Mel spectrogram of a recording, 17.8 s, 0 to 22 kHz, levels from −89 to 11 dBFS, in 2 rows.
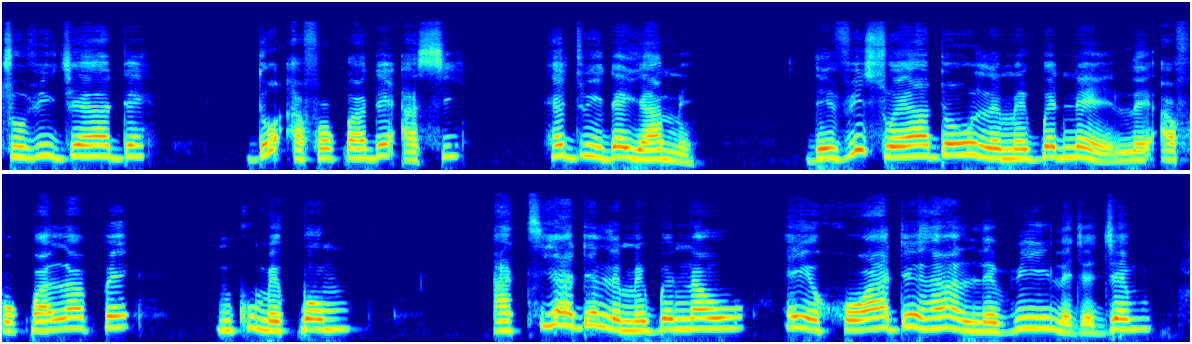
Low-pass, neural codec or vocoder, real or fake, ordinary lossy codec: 14.4 kHz; autoencoder, 48 kHz, 128 numbers a frame, DAC-VAE, trained on Japanese speech; fake; Opus, 64 kbps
